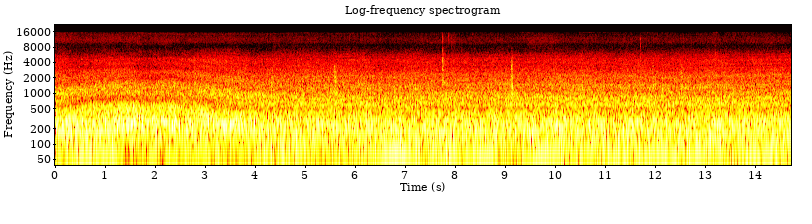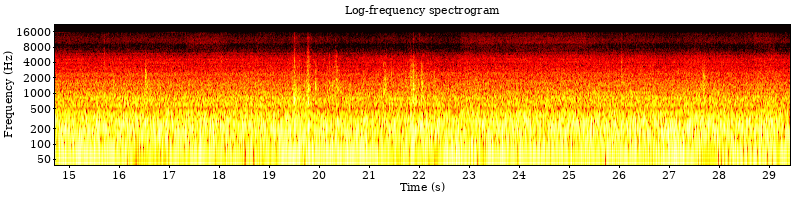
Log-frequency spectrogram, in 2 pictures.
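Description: A JCB 3DX Super backhoe loader's diesel engine running steadily under hydraulic load while its backhoe digs a trench, the engine note swelling briefly near the start. A few short metallic clanks come about two-thirds of the way through.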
